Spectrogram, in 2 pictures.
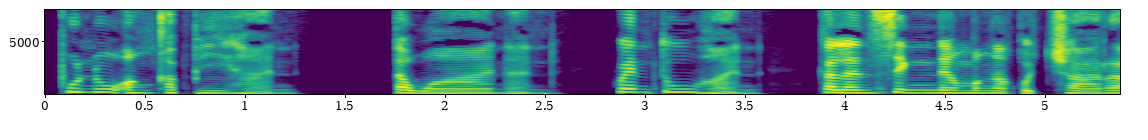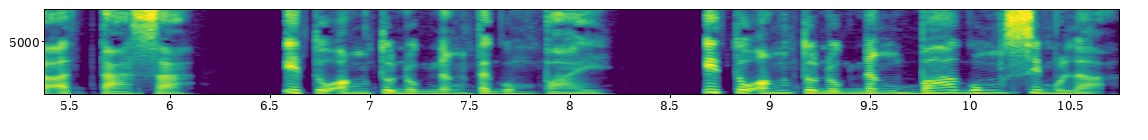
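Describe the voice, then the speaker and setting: A woman's voice: medium pitch, sing-song, unhurried, dry recording, studio quality. A woman with a Filipino accent reading a scripted romantic drama story as its narrator.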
